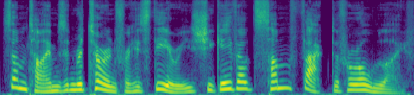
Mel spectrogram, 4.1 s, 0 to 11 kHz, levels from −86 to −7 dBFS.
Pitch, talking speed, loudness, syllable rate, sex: 175 Hz, 215 wpm, -17 LUFS, 4.9 syllables/s, male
